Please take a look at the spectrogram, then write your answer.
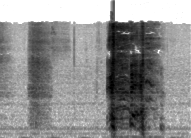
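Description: man coughing

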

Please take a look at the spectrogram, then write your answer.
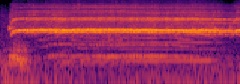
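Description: audience whistling in response

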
